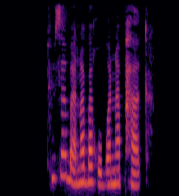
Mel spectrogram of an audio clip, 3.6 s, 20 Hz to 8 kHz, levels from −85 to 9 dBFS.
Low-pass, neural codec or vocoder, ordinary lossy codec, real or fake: 7.2 kHz; none; AAC, 48 kbps; real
